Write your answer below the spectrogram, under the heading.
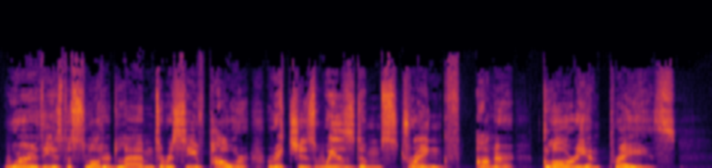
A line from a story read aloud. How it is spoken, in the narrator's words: they shouted out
